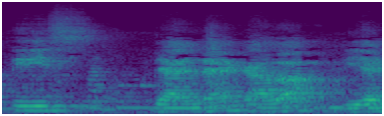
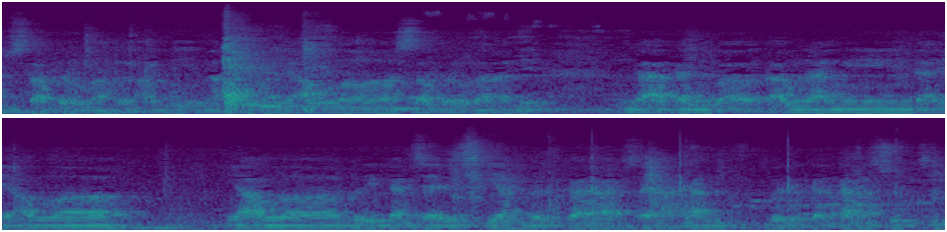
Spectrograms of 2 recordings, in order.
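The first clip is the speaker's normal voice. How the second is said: doa pelan dan lirih memohon ampun; contoh doa lirih; 7 semitones lower, 10 dB quieter than usual. Shown as a demonstration. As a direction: bisikkan istighfar dengan khusyuk. (doa istighfar yang lembut dan pelan)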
